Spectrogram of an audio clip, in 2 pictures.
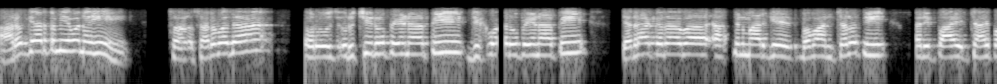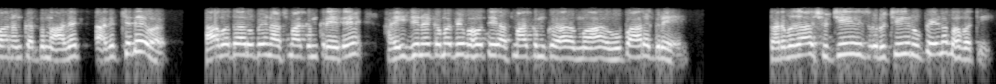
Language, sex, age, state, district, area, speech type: Sanskrit, male, 45-60, Karnataka, Vijayapura, urban, conversation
